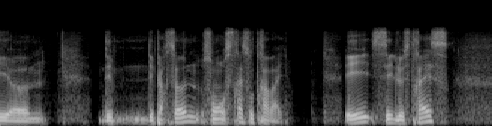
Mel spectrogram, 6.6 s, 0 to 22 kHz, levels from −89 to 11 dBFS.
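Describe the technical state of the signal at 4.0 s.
At 4.0 s the speech shows gain pumping, which runs through the whole clip. The level swings by about 10 dB, likely because the input gain was set far too high and a fast limiter clamps it on each loud syllable. The level moves smoothly rather than splattering or cracking as clipping would. The 8 kHz top from the call path is present too.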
